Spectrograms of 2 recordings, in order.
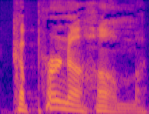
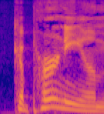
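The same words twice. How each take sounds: First: The name has its original local pronunciation. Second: The name has its usual English pronunciation. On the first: The speaker calls it right. "It's actually said Capernaum" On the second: The speaker calls it wrong. "Capernaum is how we pronounce it, but that's actually not how it's said"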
